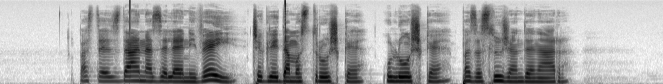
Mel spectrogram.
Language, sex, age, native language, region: Slovenian, female, 18-29, Slovenian, Central Slovenia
